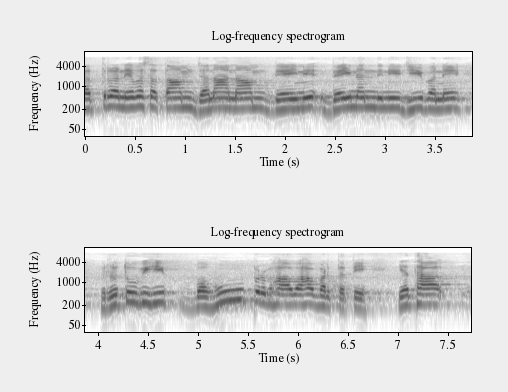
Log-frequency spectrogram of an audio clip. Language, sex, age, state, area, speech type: Sanskrit, male, 18-30, Madhya Pradesh, rural, spontaneous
